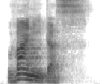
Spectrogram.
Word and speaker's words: vanitas: El acento va acá en la antepenúltima sílaba. vanitas, ¿me explicó?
